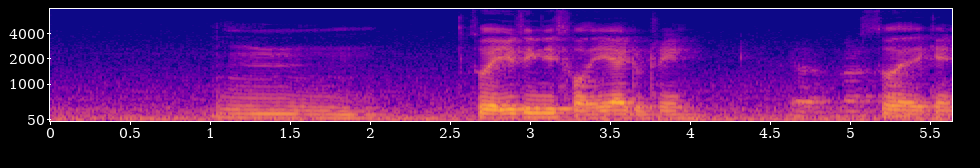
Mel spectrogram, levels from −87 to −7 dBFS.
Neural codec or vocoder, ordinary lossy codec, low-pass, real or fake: none; none; none; real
